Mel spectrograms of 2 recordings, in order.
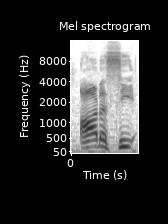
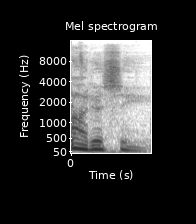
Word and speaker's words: Audacy: And, of course, you can find all of that on the Odyssey app as well. You can spell that with A-U-D-A-C-Y. – It's Odyssey. – Odyssey. Exactly.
